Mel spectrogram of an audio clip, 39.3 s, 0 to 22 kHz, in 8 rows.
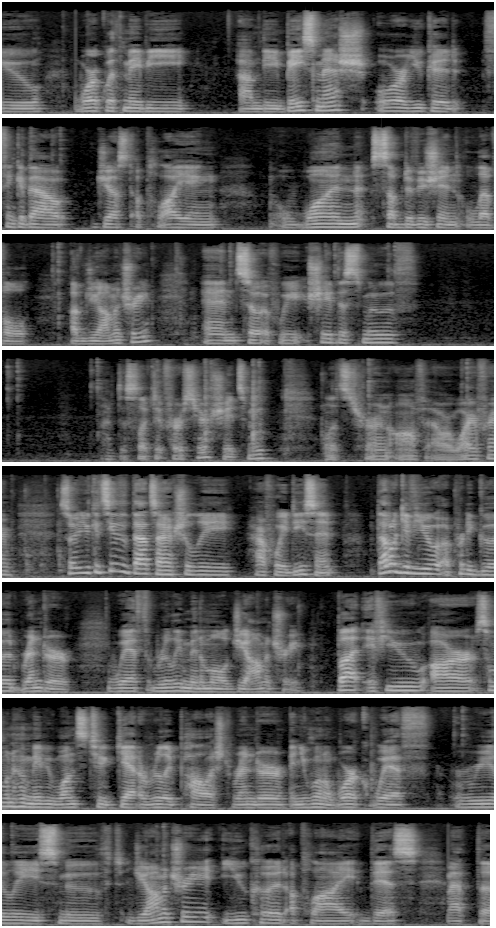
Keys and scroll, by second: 28.9 super+z, 32.7 super+z.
